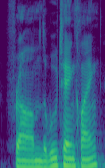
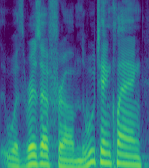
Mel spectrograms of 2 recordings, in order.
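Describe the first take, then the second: First: "[name]" with Clan said as "Clang", ending on ng; "Clan" slurred into "Clang"; mispronounced Clang. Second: "[name]" with Clan said as "Clang", tongue slipping; "Clan" coming out "Clang" again; numb from the dentist. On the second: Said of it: "Did it again". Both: Real, not acted.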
